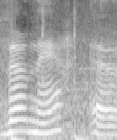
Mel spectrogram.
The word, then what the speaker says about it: Werner: résidence Werner house donc Werner ça s'écrit avec W mais ça se prononce comme un V donc Werner house pourquoi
